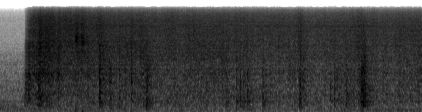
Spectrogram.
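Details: Oxy-fuel cutting torch with preheat turned down low on an already hot, clean piece: steady hiss with crackle and only a faint flame roar; a cut is possible but forces slower travel.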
